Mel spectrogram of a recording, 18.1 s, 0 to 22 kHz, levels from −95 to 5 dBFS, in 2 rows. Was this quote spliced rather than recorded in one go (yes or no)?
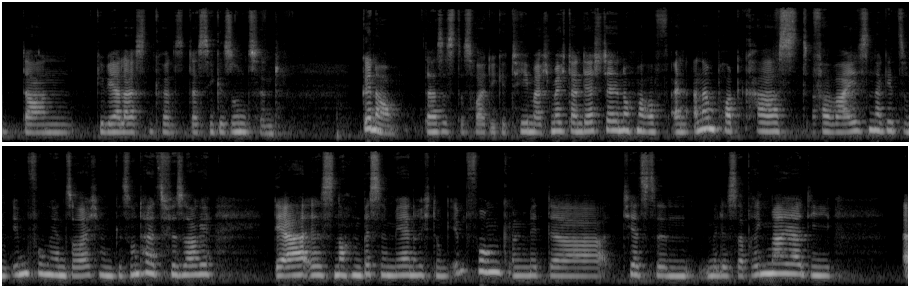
yes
